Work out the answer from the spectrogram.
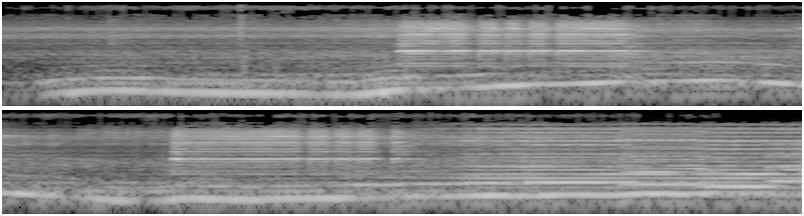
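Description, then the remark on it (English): A deep, steady rumble of a heavy train runs throughout, broken by two long, loud horn blasts, the second starting a few seconds after the first ends, with the engine noise swelling near the end. “Hey, they're breaking open the train now.”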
